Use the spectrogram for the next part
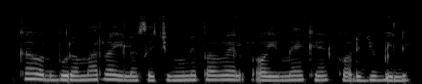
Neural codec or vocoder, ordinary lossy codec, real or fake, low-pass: none; MP3, 64 kbps; real; 9.9 kHz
